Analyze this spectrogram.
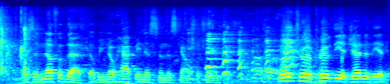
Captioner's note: applause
